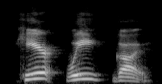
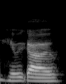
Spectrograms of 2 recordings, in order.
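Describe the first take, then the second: First: "Here we go" stretched slow and louder; drawn-out announcement. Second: Said in the usual way. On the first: Shown as a demonstration. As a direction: drag out "Here we go" like a showman.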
